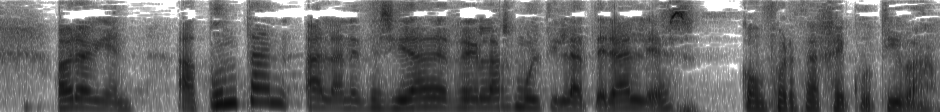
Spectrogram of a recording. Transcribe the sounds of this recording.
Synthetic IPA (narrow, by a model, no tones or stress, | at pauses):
aoɾaβje̞n | apunt̪analane̞θe̞siðaðere̞ɣlazmult̪ilat̪e̞ɾale̞s | kõ̞ɱfwe̞ɾθae̞xe̞kut̪iβ̞a̰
